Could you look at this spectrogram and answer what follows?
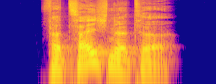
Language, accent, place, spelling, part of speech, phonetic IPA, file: German, Germany, Berlin, verzeichnete, adjective / verb, [fɛɐ̯ˈt͡saɪ̯çnətə], De-verzeichnete.ogg
- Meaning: inflection of verzeichnet: 1. strong/mixed nominative/accusative feminine singular 2. strong nominative/accusative plural 3. weak nominative all-gender singular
